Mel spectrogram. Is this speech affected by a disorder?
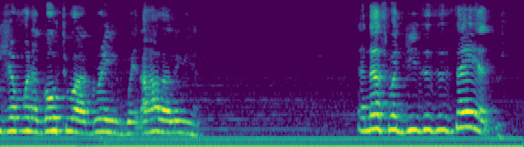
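Yes: spastic cerebral palsy.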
